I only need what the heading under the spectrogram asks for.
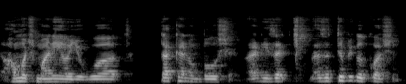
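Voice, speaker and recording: This young adult male podcast co-host has a medium-pitched, sharp voice with fairly even intonation and a fast delivery. He spins informal, sweary anecdotes in slang, performing the conversations and frequently adding "right?"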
